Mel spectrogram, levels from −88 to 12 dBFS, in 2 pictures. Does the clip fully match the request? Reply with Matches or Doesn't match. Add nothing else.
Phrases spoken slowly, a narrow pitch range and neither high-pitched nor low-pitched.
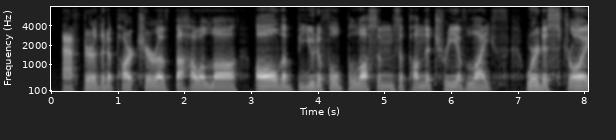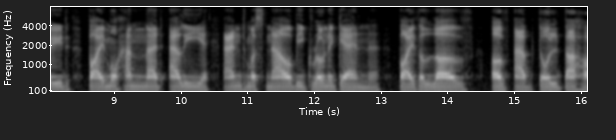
Doesn't match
